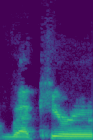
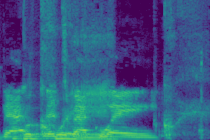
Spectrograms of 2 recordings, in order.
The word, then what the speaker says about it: Vaquer: I'm like, still, how are you gonna mess up a name like Vaquer? Like, and it's not even like off a syllable, like Valkyria or something like that. I've heard Valkyria, yeah. Valkyria or something like Valkyria or something like that. It's Vaquay. Like you went, nah, this way.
